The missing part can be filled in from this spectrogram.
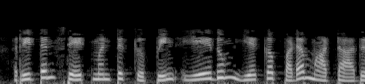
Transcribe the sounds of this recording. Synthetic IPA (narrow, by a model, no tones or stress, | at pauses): ɾɪʈːɐnsʈeːʈmɛɳʈɯkːɯpːɪneːðɯmɪjɐkːɐpːɐɽɐmaːʈːaːðɯ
